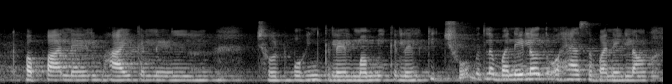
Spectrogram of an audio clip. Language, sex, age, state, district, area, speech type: Maithili, female, 18-30, Bihar, Madhubani, rural, spontaneous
